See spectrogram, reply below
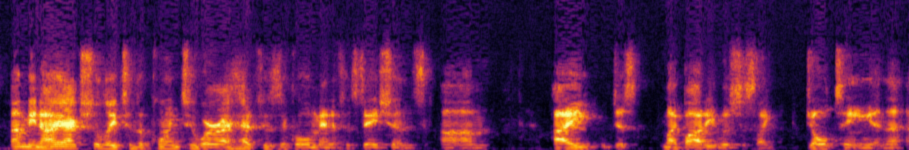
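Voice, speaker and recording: A man's voice: mid-range voice, fairly bright tone, reverberant, dull audio, a little hiss or hum. A man co-hosting a casual spiritual conversation, rambling and searching for words with many fillers. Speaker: podcast co-host.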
